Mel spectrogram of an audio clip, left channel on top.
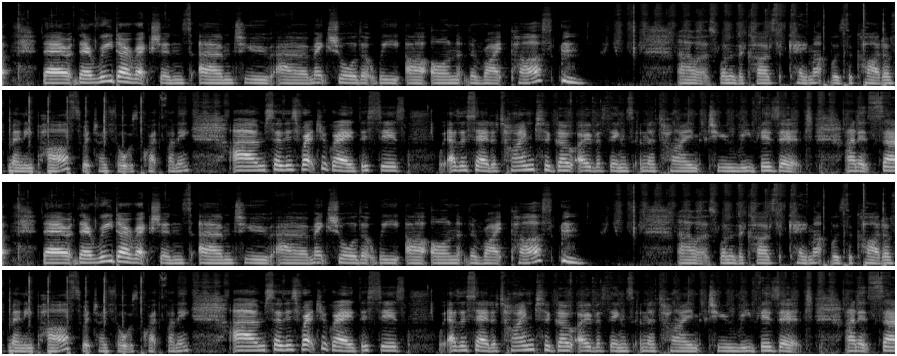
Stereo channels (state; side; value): identical; both; correlation 1.00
